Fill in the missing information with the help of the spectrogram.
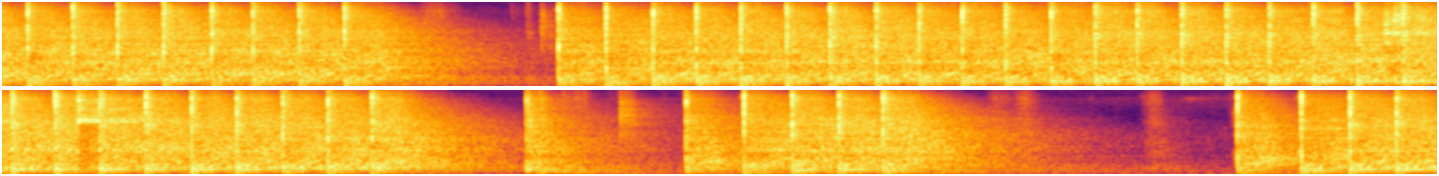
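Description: Homemade leaf-spring slapper striking a Ford Model A roadster's steel body panel over a dolly held underneath, in runs of rapid blows about six or seven a second with short pauses between. The panel is being raised where it sits too flat against the windshield frame.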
